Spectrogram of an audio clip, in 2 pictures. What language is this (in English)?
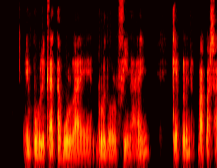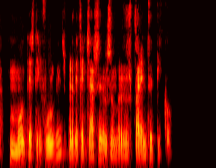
Catalan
